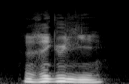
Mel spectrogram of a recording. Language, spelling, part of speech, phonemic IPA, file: French, régulier, adjective / noun, /ʁe.ɡy.lje/, Fr-régulier.ogg
- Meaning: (adjective) 1. regular (conforming to rules) 2. regular (both equilateral and equiangular; having all sides of the same length, and all (corresponding) angles of the same size)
